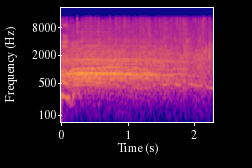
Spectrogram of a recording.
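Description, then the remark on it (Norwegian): A theatre audience at Parkteatret in Oslo, Norway, at a live radio show's 40th-anniversary broadcast, bursts into loud, steady applause mixed with cheering and whooping voices, a dense wash of clapping that holds strong and eases slightly toward the end. “Og vi er på Parkteatret i Oslo med publikum i salen. Kan vi få høre dere?”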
